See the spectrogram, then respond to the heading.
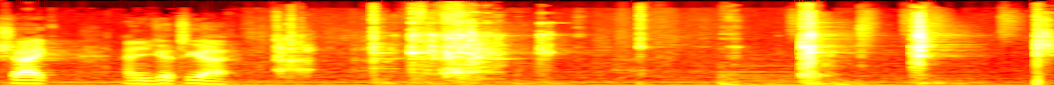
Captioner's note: ice clinks; thuds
